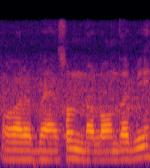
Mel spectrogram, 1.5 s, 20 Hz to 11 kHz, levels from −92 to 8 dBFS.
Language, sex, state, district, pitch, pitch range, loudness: Garhwali, male, Uttarakhand, Tehri Garhwal, 135 Hz, 130-140 Hz, -21 LUFS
